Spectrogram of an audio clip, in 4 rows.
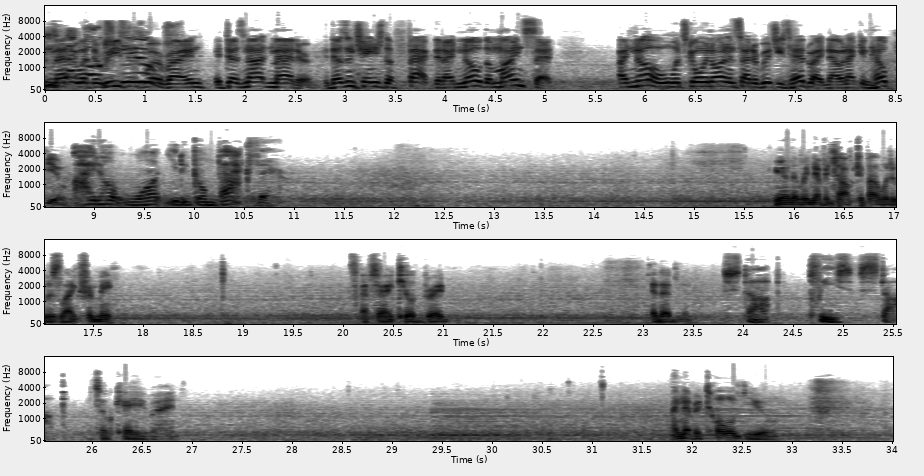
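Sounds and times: car road and engine noise: 0.0 - 34.0
faint steady hum: 0.0 - 34.0.

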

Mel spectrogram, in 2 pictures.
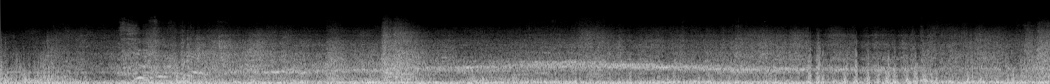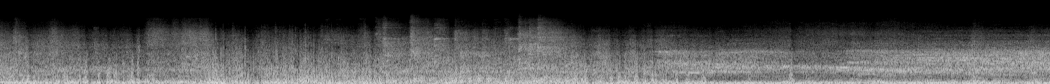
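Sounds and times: roller coaster wheels rumbling: 0.0 - 21.0.

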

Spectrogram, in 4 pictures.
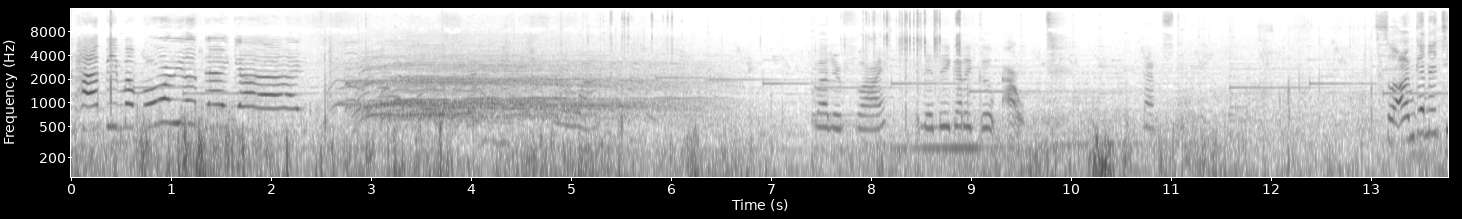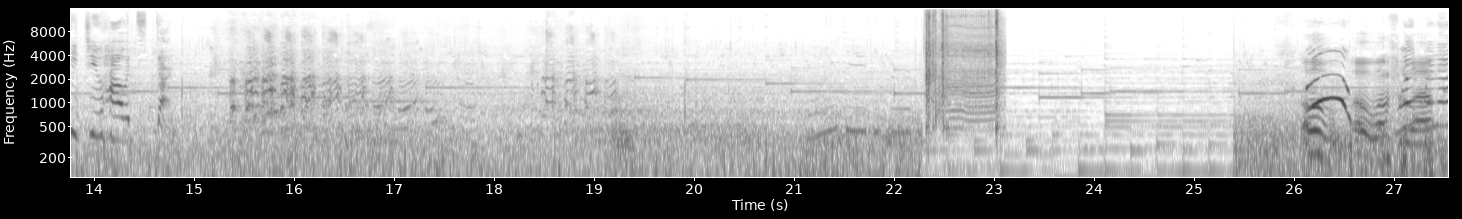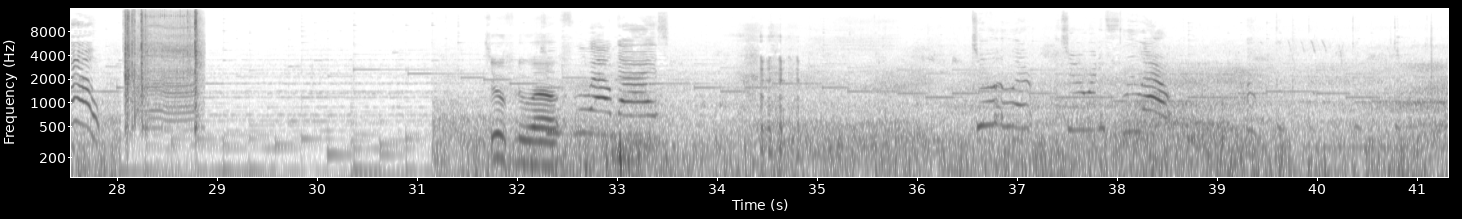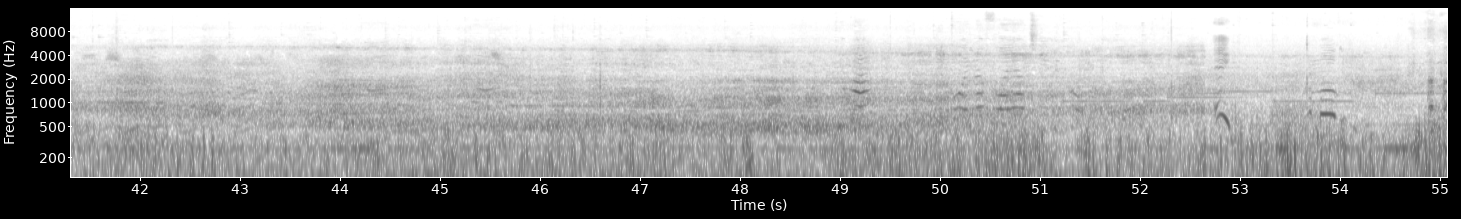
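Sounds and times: outdoor ambience: 0.0 - 26.6, 27.4 - 31.8, 32.6 - 55.0
low rumbling drone: 2.3 - 12.5, 15.1 - 55.0
light background music: 3.8 - 50.1
camera shutter sound effect: 22.3 - 23.1, 28.1 - 28.9.

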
